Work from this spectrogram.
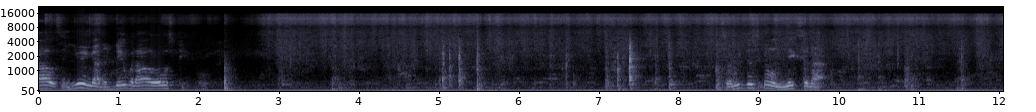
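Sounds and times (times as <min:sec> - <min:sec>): wet squishing of chicken mixed by hand: 0:02.7 - 0:12.0.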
